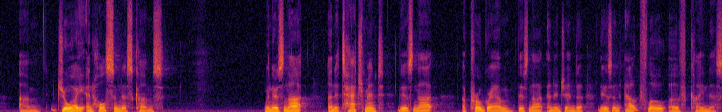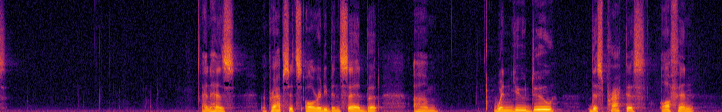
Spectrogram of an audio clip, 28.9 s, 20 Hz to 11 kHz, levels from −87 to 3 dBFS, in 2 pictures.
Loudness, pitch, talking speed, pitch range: -19 LUFS, 120 Hz, 80 wpm, 115-135 Hz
